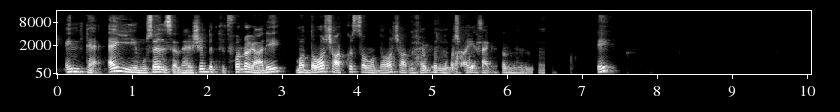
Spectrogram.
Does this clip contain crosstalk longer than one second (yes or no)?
yes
